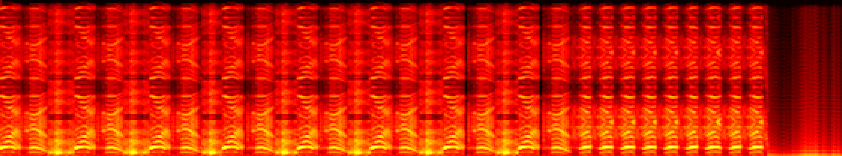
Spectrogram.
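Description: An electronic toy plays warbling, bouncing electronic tones in a quick repeating pattern.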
